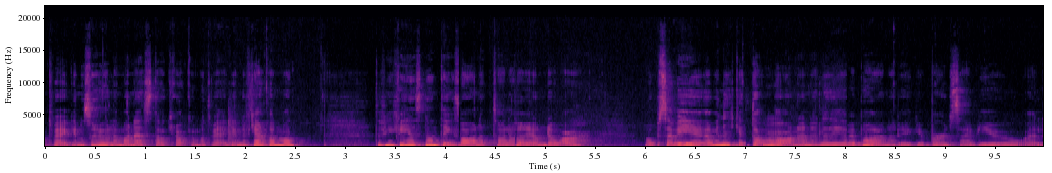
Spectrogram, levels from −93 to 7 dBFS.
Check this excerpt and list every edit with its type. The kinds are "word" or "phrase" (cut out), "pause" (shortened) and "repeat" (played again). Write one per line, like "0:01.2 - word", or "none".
0:02.0 - word
0:03.5 - word
0:04.1 - word
0:04.7 - word
0:07.0 - word
0:08.0 - word
0:08.5 - word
